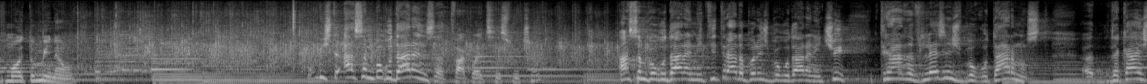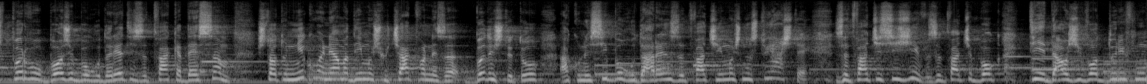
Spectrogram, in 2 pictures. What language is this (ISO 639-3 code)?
bul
